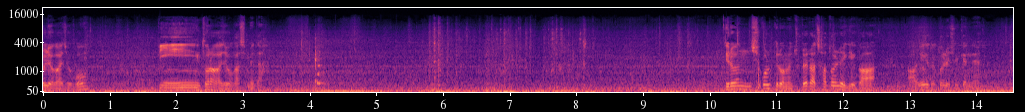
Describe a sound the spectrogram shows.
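Tyres hum on an asphalt road.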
